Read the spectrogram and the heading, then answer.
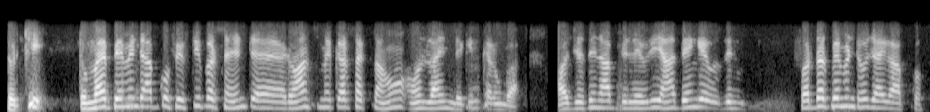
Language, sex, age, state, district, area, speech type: Urdu, male, 60+, Delhi, North East Delhi, urban, conversation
